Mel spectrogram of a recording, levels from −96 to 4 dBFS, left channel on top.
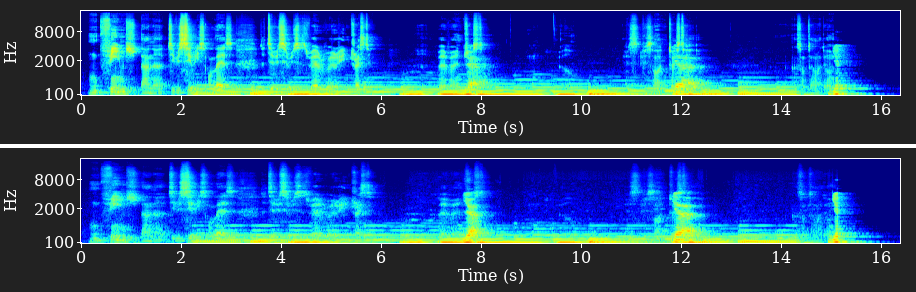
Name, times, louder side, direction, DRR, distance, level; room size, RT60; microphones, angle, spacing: voice 1, 0.2-5.9 6.8-6.9 7.1-8.1 9.0-9.1 9.6-9.8 10.9-12.3 14.3-15.1, left 9 dB, 70° left, 0.3 m, -40 dB
sound 1, 2.2-14.3, left 1 dB, 5° left, 1.2 m, -33 dB
voice 2, 7.6-8.0 11.8-12.4 14.9-15.2, right 3 dB, 45° right, 0.4 m, -28 dB
5.2 x 3.4 x 2.8 m
head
